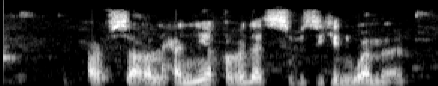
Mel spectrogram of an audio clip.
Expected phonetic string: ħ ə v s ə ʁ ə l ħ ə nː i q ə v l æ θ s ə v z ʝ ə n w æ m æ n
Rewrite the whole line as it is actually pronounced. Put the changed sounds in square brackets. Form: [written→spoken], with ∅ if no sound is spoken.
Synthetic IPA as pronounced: ħ ə v s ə ʁ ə l ħ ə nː i q ə v l æ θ s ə v z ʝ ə n w æ m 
